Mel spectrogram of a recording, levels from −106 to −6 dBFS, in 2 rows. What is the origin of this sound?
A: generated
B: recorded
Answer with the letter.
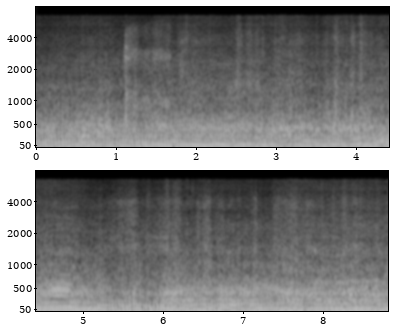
A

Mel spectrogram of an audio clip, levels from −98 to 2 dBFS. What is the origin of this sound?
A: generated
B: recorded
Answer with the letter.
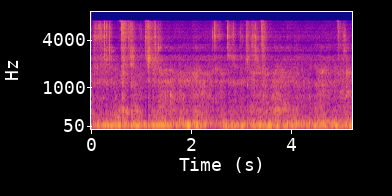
A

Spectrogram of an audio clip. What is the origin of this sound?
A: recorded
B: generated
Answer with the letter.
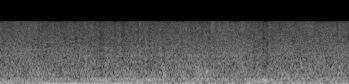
A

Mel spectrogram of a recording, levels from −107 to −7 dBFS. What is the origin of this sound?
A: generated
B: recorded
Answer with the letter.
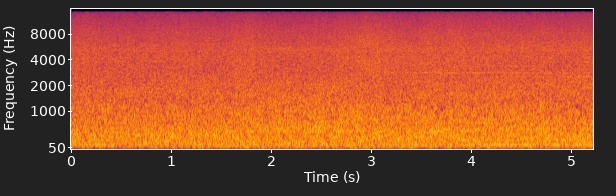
B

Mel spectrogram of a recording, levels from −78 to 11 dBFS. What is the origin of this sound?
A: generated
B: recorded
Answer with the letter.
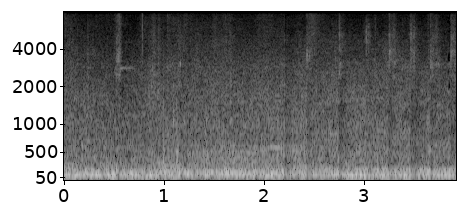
A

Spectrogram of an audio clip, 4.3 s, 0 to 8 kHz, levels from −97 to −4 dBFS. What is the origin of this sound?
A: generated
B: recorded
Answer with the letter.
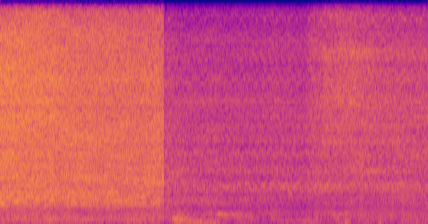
A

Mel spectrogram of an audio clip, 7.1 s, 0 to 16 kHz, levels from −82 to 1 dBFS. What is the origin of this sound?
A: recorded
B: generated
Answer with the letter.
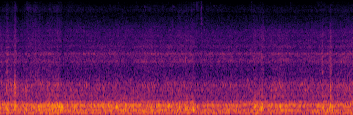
A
